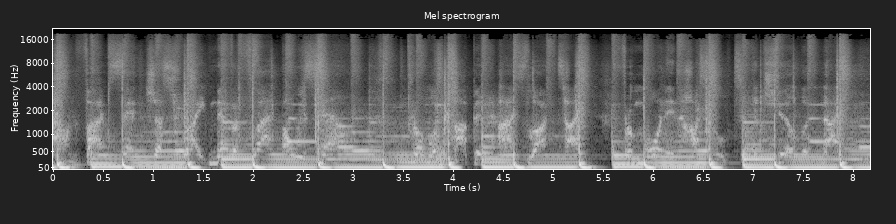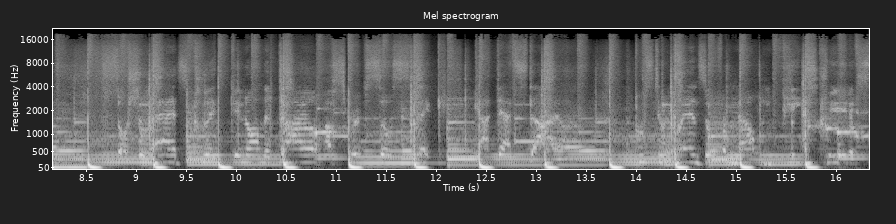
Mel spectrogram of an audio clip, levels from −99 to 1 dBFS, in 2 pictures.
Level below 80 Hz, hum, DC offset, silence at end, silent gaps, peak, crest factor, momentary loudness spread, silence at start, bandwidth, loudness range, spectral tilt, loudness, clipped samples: -20 dBFS; none; under 0.1%; 0 s; none; -4 dBFS; 12 dB; 4 LU; 0 s; 19.5 kHz; 2 LU; -5 dB/octave; -19 LUFS; under 0.1%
